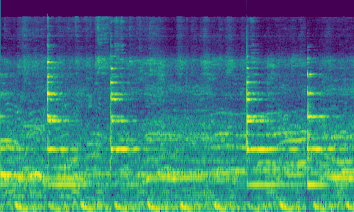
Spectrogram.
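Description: Music with a steady, fast drumbeat, over which a metal bell is struck about five times at uneven intervals, each strike ringing briefly.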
